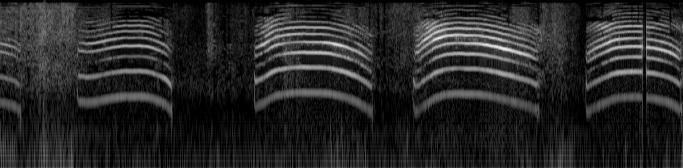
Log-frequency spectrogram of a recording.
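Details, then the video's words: Angry domestic cats in a real fight, giving four drawn-out wailing yowls. Each lasts about a second, arches up, then sags, with short quiet gaps between. The first yowl starts with a harsh noisy burst. "Angry Cats Fight and Cat Sound Effect"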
